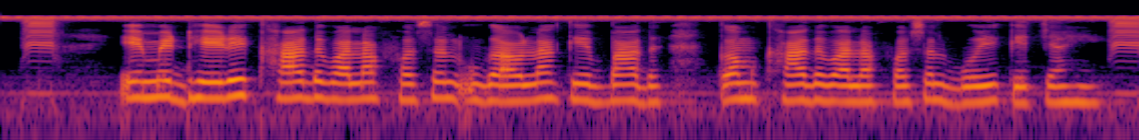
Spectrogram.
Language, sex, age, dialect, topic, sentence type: Bhojpuri, female, 25-30, Southern / Standard, agriculture, statement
